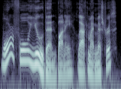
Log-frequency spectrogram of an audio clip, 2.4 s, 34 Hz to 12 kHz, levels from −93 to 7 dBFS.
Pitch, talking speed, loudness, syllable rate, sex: 135 Hz, 200 wpm, -17 LUFS, 4.9 syllables/s, male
